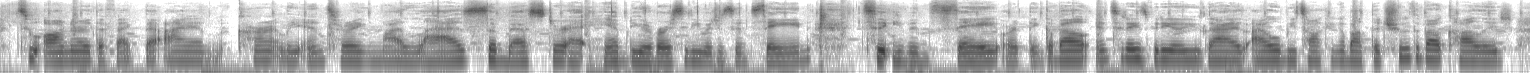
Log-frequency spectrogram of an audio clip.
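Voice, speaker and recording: With music in the background, a woman with an American accent speaks at a moderate pace. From New York. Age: 20s. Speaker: college student. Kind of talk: casual talk to camera.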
